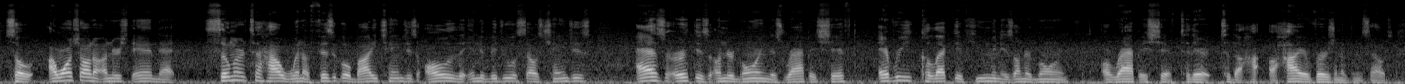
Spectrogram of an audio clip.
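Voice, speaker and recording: A young man gives a loose, profanity-laced spiritual pep talk, drifting off topic and calling his listeners bro and gang. His voice sits at a middling pitch. Faint traffic hums behind him outdoors. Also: fairly quick, darkish tone. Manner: rambling, slangy, heavy swearing, calls listeners bro and gang. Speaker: spiritual channeler vlogger.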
